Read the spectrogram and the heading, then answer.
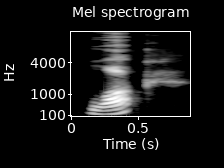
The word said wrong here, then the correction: Luick: Luick. – Luick, okay.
